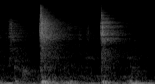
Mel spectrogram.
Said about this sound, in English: And you can hear my dog's feet clopping in the back.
